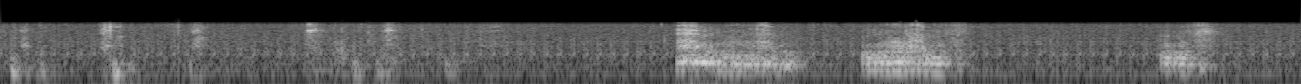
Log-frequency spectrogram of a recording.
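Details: A hyperactive male Chihuahua, pet dog, gives three short, harsh yapping bursts of about half a second each near mid-clip, preceded by fainter clicks and rustling handling sounds.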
